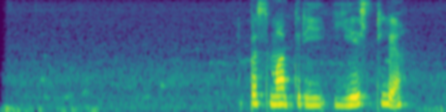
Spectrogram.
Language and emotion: Russian, neutral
